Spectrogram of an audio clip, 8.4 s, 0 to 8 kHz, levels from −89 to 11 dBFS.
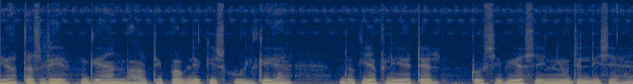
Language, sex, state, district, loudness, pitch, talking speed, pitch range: Hindi, male, Bihar, Darbhanga, -31 LUFS, 135 Hz, 120 wpm, 135-140 Hz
